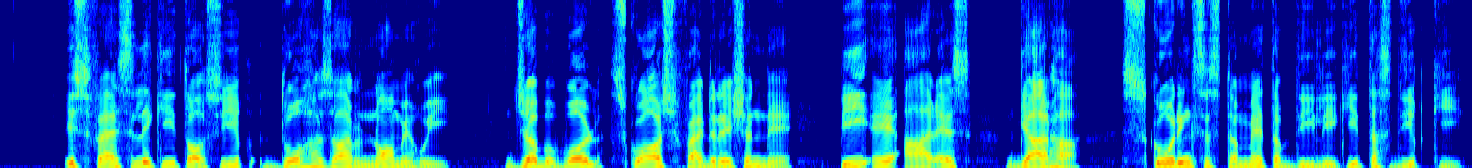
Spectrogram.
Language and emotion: Urdu, neutral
